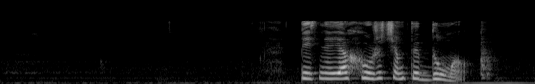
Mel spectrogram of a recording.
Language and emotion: Russian, angry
